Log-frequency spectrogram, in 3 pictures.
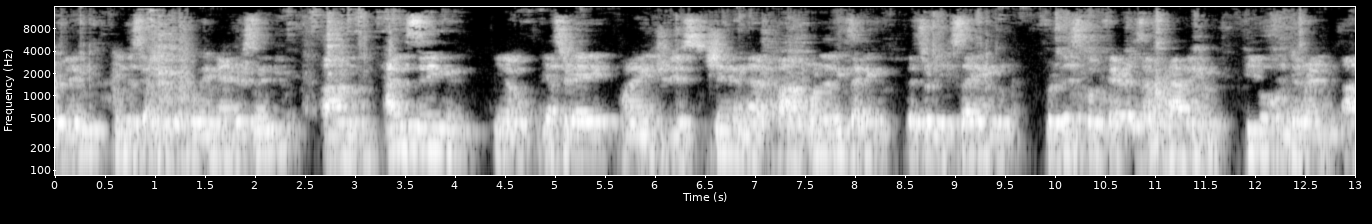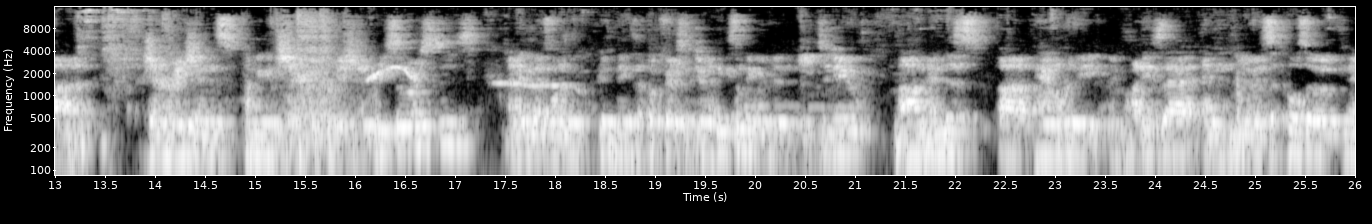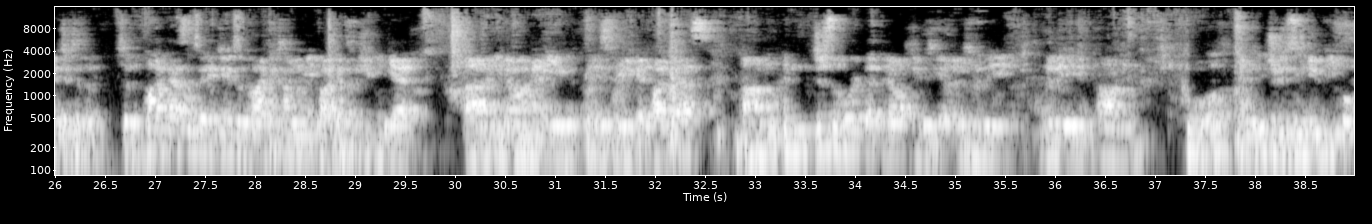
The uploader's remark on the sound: An audio recording from the recent Another Carolina Anarchist Bookfair in so-called Asheville, North Carolina. An audio recording from the recent Another Carolina Anarchist Bookfair in so-called Asheville, North Carolina.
